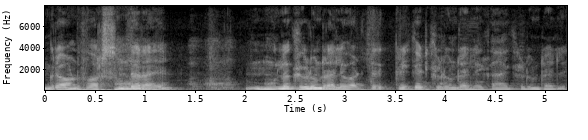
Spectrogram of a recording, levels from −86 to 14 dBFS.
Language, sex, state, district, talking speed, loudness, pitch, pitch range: Marathi, male, Maharashtra, Gondia, 160 wpm, -16 LUFS, 115 Hz, 110-125 Hz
